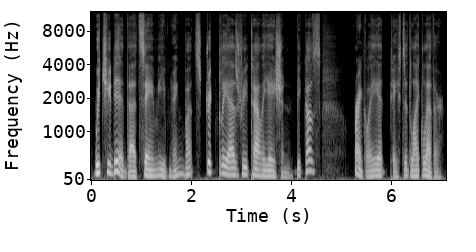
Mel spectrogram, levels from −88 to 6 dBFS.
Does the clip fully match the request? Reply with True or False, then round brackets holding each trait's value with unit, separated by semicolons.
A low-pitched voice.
True (125 Hz)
